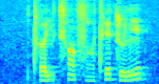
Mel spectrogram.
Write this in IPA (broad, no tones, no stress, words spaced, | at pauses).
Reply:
tʰʌji̤t͡sʰĩ sˤɛ̤tʰe t͡sulʲẽ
